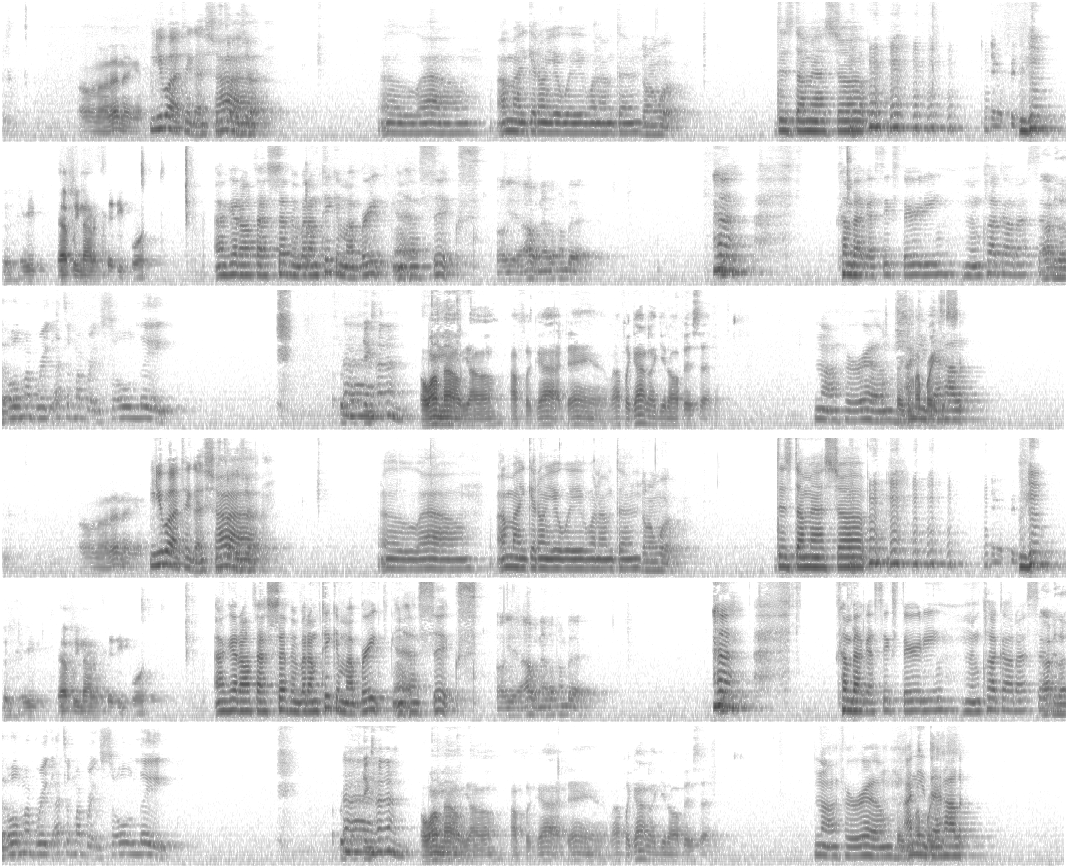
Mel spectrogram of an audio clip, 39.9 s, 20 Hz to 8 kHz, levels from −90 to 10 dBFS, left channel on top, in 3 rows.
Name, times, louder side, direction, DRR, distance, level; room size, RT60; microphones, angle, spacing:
voice 1, 1.0-1.8 12.4-12.8 13.5-13.7 14.0-15.1 30.0-30.2 31.8-35.5 37.8-38.6, left 5 dB, 90° left, 0.5 m, -35 dB
voice 2, 1.9-3.2 4.7-8.0 9.7-10.8 12.7-13.1 16.0-19.2 22.2-22.5 22.8-23.2 23.7-26.6 30.9-31.6 36.8-38.6, right 3 dB, 55° right, 0.6 m, -33 dB
voice 3, 2.7-3.2 7.9-8.4 10.6-11.9 19.5-20.5 22.3-22.4 26.3-28.6 30.8-31.3, equal, 40° right, 1.5 m, -38 dB
16.5 x 7.3 x 2.8 m
head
